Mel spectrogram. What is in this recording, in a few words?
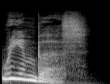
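"reimburse", British English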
